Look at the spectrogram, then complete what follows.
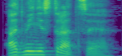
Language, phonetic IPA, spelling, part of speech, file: Russian, [ɐdmʲɪnʲɪˈstrat͡sɨjə], администрация, noun, Ru-администрация.ogg
- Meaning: administration, management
